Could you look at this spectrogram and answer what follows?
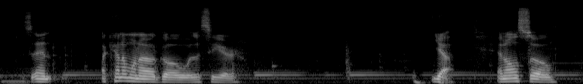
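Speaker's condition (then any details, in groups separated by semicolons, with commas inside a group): No condition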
